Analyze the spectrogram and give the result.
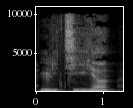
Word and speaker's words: лития: Что касается самого термина «лития», или, если с церковнославянским ударением произносить «лития», то в православной энциклопедии можем прочитать, что по-гречески это слово, от которого наше название данной части богослужения происходит, по-гречески читается «лити», и читаем в статье из православной энциклопедии, что, цитата, это «богослужение или его часть, предполагающее шествие по храму или вне его».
